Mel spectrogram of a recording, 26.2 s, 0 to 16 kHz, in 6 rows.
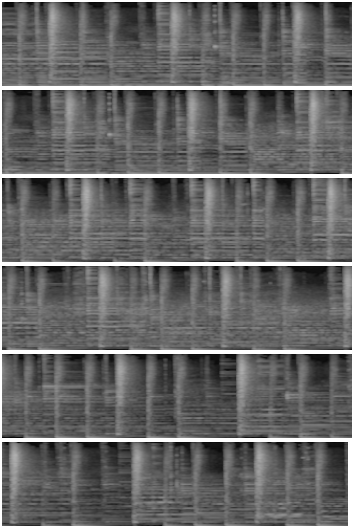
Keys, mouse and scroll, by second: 0.6-1.5 alt+click, 2.4-5.3 typing, 7.9-10.6 typing, 11.0 click, 11.4 scroll up 1, 12.0-12.7 click, 14.2 scroll down 1, 15.1 click, 15.4 scroll down 1, 15.6-16.0 scroll up 1, 16.0 click, 16.2 Left, 16.7 Right, 17.1 scroll down 1, 18.0 click, 18.1 Up, 18.8 click, 19.0-19.5 scroll down 1, 19.5-20.4 scroll up 1, 20.5 click, 20.7-21.7 scroll down 1, 21.7-22.2 click, 22.4 ctrl+c, 22.6 click, 23.2 t, 23.4 click, 24.0 ctrl+v, 24.8 click.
